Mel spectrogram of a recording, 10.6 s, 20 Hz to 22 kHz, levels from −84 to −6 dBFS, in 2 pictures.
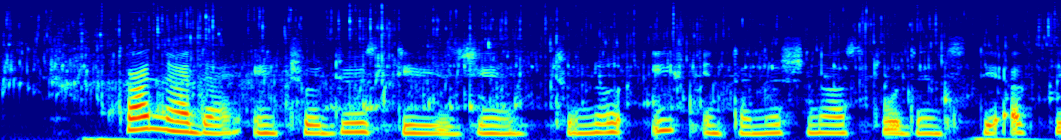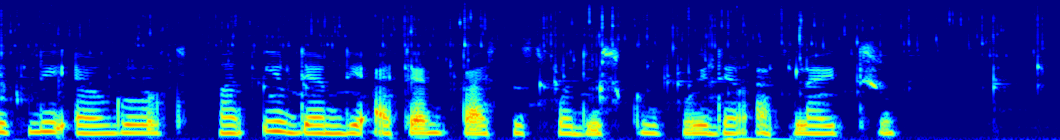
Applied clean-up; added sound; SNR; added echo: none; Liquid; 18 dB; none.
